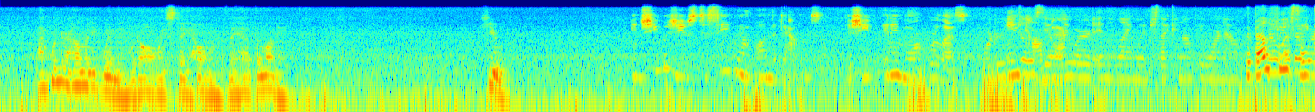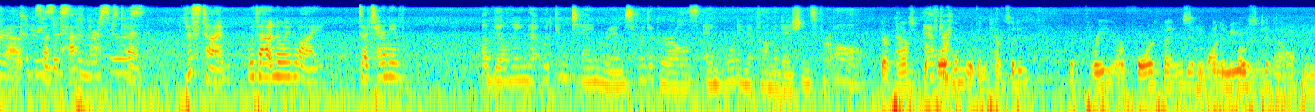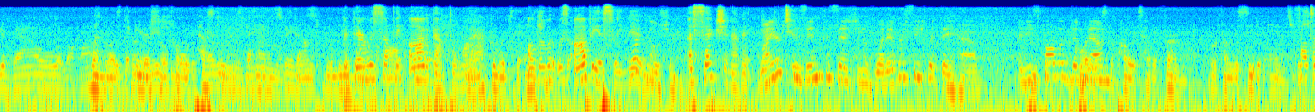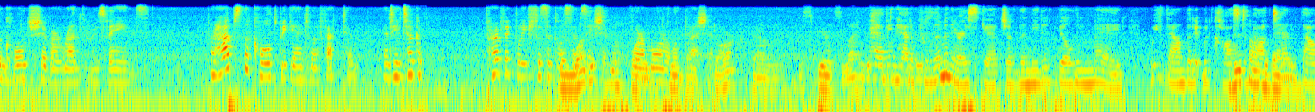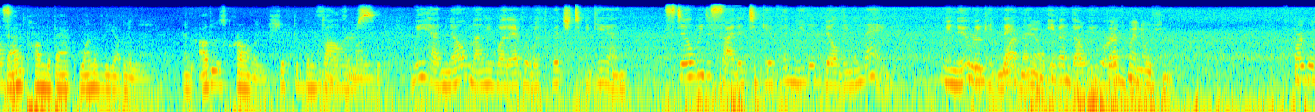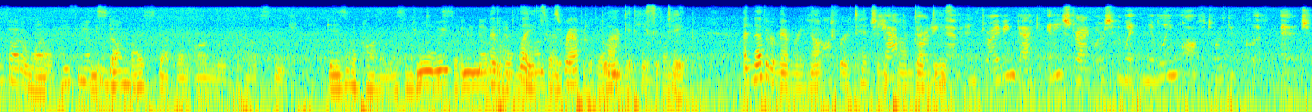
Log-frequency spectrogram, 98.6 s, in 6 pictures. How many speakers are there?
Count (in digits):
10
